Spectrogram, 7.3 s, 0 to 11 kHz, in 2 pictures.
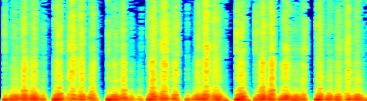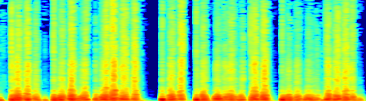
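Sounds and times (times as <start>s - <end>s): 
biro pen writing on glossy paper in an office: 0.0s - 7.3s.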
